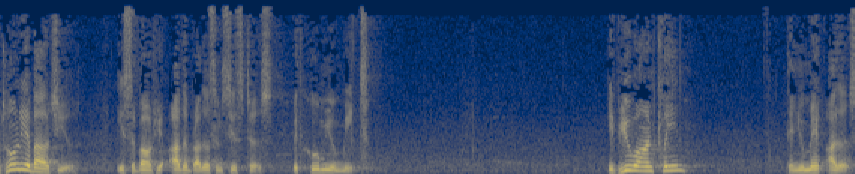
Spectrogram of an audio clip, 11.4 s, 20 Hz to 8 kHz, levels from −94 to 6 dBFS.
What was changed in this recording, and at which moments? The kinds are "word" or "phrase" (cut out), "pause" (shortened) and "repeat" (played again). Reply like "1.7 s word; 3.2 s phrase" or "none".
none

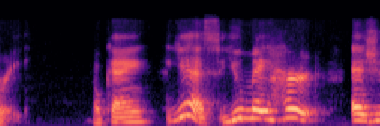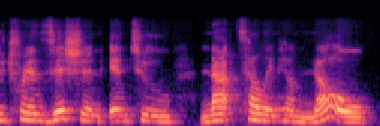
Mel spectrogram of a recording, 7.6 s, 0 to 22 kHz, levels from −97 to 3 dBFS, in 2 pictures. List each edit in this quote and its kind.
1.7 s word

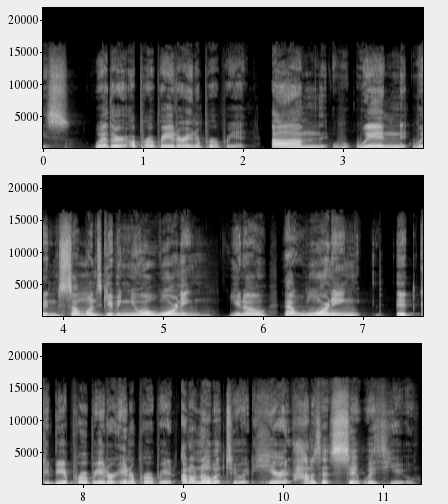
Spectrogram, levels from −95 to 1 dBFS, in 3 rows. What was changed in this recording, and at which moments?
2.1 s pause; 3.7 s word; 5.5 s pause; 6.1 s pause; 9.4 s word

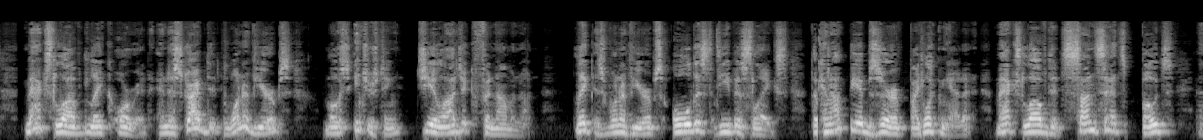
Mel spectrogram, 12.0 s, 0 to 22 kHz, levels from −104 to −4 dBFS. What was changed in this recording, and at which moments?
2.2 s word; 5.9 s word; 7.1 s word; 8.2 s word; 9.2 s word

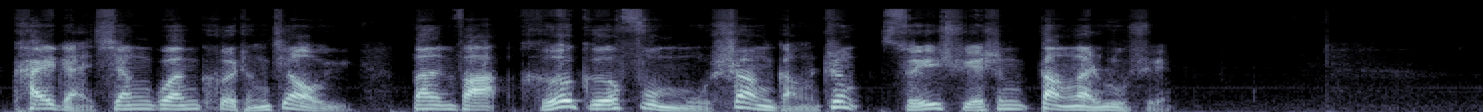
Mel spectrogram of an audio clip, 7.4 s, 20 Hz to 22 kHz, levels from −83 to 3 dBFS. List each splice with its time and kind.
4.3 s pause

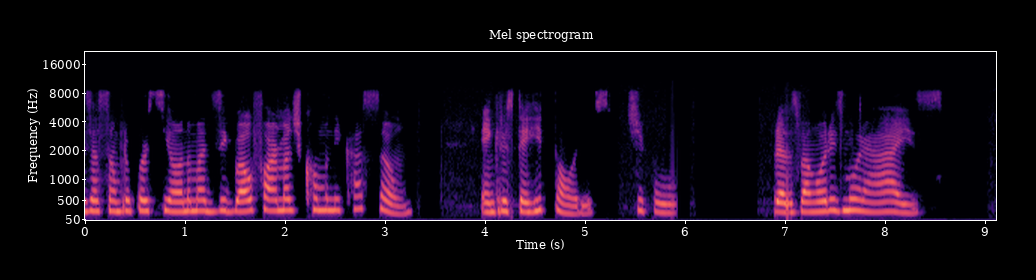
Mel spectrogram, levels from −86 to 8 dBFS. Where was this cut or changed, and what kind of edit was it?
5.3 s pause

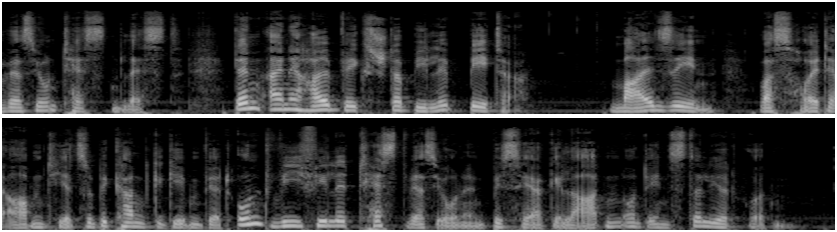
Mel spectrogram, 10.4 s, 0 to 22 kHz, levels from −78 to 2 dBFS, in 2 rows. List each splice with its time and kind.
none

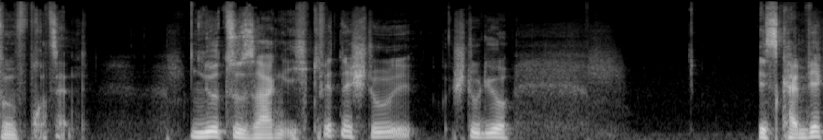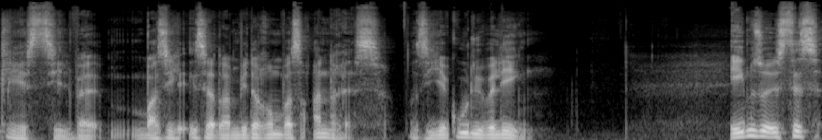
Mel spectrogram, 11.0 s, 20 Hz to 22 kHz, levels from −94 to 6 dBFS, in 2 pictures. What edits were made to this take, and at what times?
2.1 s word; 6.7 s phrase; 8.1 s pause; 8.5 s word

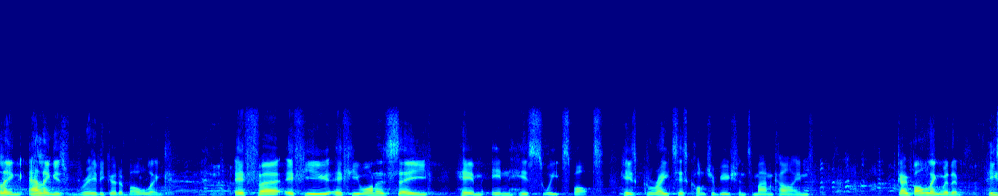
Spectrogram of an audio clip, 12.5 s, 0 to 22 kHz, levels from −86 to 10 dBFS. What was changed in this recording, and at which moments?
7.7 s word

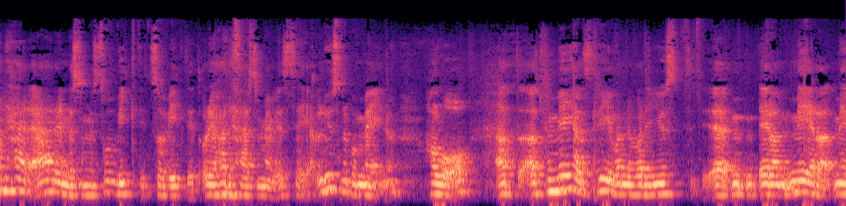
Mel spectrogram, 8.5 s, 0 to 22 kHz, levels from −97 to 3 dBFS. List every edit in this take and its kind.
none

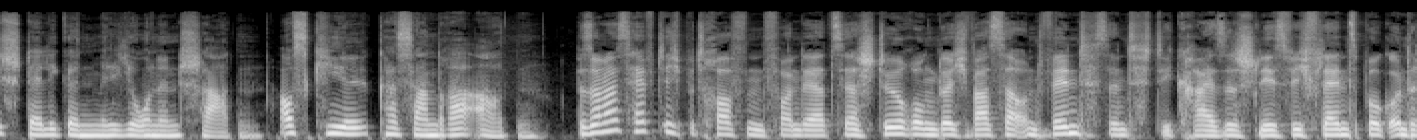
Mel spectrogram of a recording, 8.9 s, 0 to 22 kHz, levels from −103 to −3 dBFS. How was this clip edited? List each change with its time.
1.7 s pause; 3.5 s pause

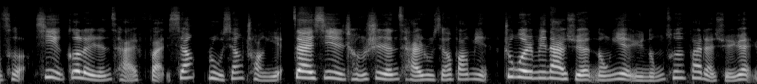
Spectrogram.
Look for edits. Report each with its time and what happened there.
5.0 s pause

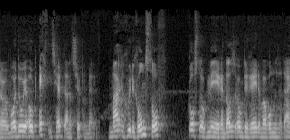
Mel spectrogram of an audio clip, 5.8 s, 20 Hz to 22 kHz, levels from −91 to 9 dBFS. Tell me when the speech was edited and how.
none

